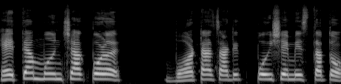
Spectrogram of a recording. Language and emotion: Goan Konkani, disgusted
